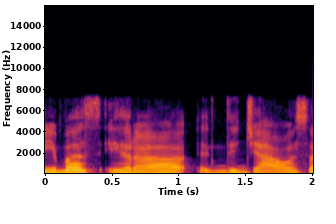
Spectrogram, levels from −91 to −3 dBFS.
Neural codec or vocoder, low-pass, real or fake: codec, 16 kHz, 8 kbps, FunCodec, trained on LibriTTS, 25 frames a second; 7.2 kHz; fake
